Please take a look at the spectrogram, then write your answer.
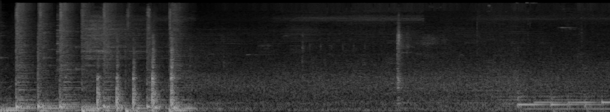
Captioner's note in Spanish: Toques en la puerta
